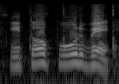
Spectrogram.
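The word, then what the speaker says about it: ইতঃপূর্বে: দেখো উচ্চারণটা ইতপ। যেহেতু বিসর্গের পরে প রয়েছে তাহলে প হবে দুইবার। ইতপ এখানে থেমেছে কোন কার নেই। এজন্য হস চিহ্ন হবে। বাকি হবে কি? পূর্বে। উচ্চারণের ক্ষেত্রে দীর্ঘইকার বা দীর্ঘকারের ব্যবহার নেই। সেক্ষেত্রে কি হবে? রসকার। রেপ থাকলে কি হয়? র। তাহলে ইত পূর্বে এটা হচ্ছে তোমার উচ্চারণ।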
